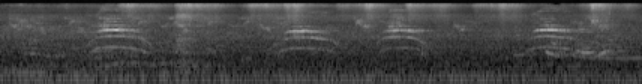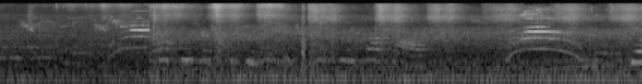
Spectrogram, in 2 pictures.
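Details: Abandoned male kitten meowing at a cat he wants as a mother, who refuses to adopt him; a run of clear, arching, rise-and-fall meows repeated about every second, with a little speech and low background hum.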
